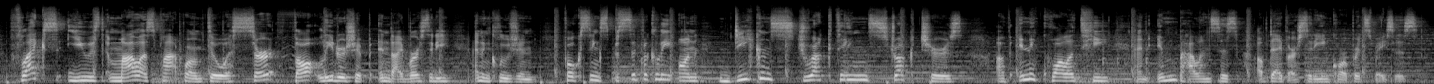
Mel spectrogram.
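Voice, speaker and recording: A man with a fairly high voice hosting a podcast over a call. He introduces his guest with enthusiasm and asks long, rambling questions. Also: animated, normal speed, over music. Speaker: podcast host. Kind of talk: podcast interview. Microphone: remote call.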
